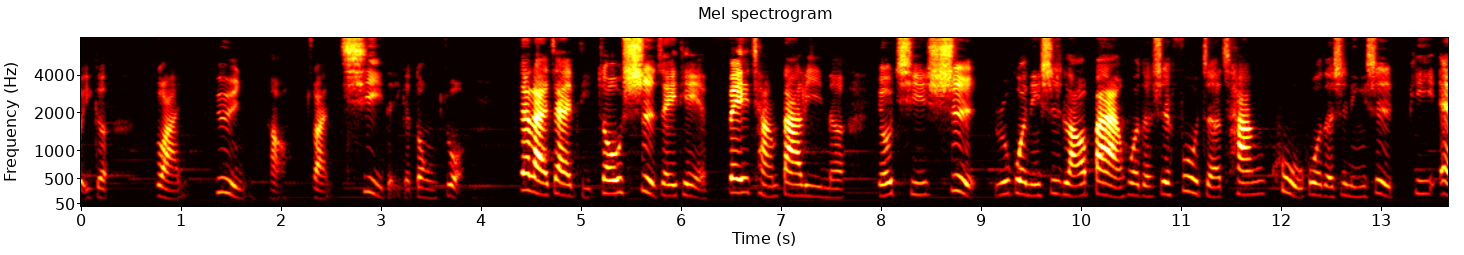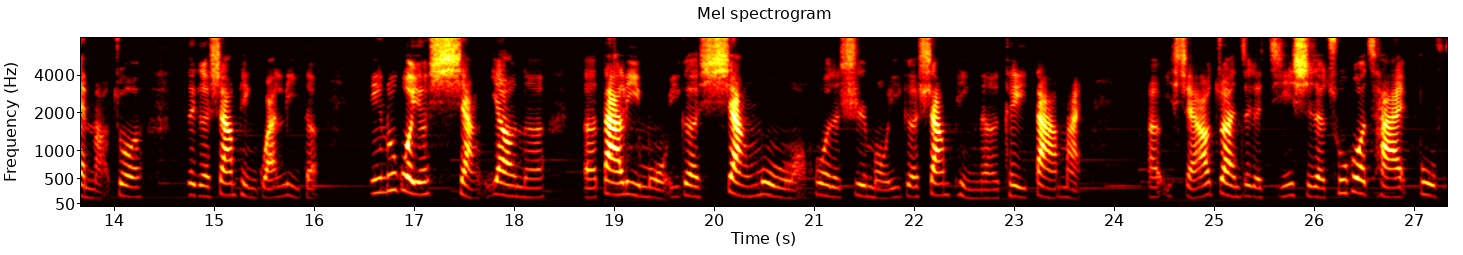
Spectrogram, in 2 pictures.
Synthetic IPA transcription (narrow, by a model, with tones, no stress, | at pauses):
ɔ˥˧i˧˥ɡə˧ | ʈ͡ʂwa˨˩n | y˥˩nɑ̰˨˩ | ʈ͡ʂwa̰˨˩nt͡ɕʰi˥˩d̪ə˩ḭ˧˥ɡə˧t̪o˥˧ŋt͡swɔ˥˩ | t͡sa˥˩ɪla˧˥ɪt͡sa˥˩ɪt̪i˨˩ʈ͡ʂo˥ʊʂɻ̩˥˧ʈ͡ʂɤ˥˧i˥˩t̪ʰjɛ˥njɛ˨˩fe˥ɪʈ͡ʂʰɑ˧˥ŋt̪a˥˧li˥˩nə˩ | jo˧˥ʊt͡ɕʰi˧˥ʂɻ̩˥˩ɻu˧˥kwɔ˨˩ni˧˥˦nʂɻ̩˥˩lɑ˧˥ʊpa˨˩nxwɔ˥˩ʈ͡ʂɤ˨˩ʂɻ̩˥˧fu˥˩t͡sɤ˧˥ʈ͡ʂʰɑ˥ŋkʰu˥˧xwɔ˥˩ʈ͡ʂɤ˨˩ʂɻ̩˥˩ni˧˥ŋʂɻ̩˥˩pʰi˥ʔɛ˥˩nɐ̰˨˩t͡swɔ˥˧ | ʈ͡ʂɤ˥˩ɡə˩ɕɑ˥ŋpʰi˨˩nkwa˧˥nli˨˩d̪ə˦ | ni˧˥ŋɻu˧˥kwɔ˨˩jo˧˥ʊɕjɑ˨˩ŋjɑ˥˩ʊnə˩ | ə˧t̪a˥˧li˥˩mo˨˩ʊi˧˥ɡə˧ɕjɑ˥˧ŋmu˥˩ɐ̰˨˩xwɔ˥˩ʈ͡ʂɤ˨˩ʂɻ̩˥˩mo˨˩ʊi˧˥ɡə˧ʂɑ˥ŋpʰi˨˩nnə˩kʰɤ˧˥i˨˩t̪a˥˩ma˨˩˦ɪ | ə˧jɕjɑ˨˩ŋjɑ˥˧ʊt͡swa˥˧nʈ͡ʂɤ˥˩ɡə˩t͡ɕi˧˥ʂɻ̩˧˥˦d̪ə˧ʈ͡ʂʰu˥xwɔ˥˩t͡sʰa˧˥˦ɪpu˥˧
